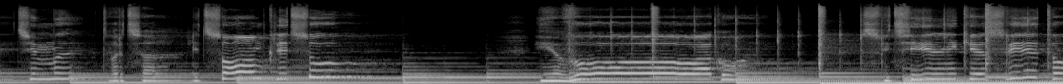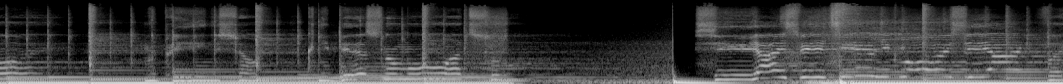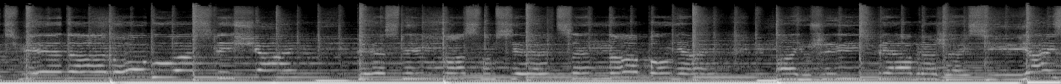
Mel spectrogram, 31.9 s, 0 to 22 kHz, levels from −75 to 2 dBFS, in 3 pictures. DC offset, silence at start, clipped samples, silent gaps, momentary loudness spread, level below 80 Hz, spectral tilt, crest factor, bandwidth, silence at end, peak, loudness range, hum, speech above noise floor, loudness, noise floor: under 0.1%; 0 s; under 0.1%; none; 11 LU; -14 dBFS; -5.5 dB/octave; 12 dB; 18 kHz; 0 s; 0 dBFS; 8 LU; none; 23 dB; -17 LUFS; -37 dBFS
